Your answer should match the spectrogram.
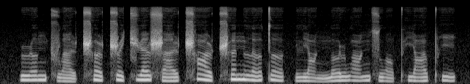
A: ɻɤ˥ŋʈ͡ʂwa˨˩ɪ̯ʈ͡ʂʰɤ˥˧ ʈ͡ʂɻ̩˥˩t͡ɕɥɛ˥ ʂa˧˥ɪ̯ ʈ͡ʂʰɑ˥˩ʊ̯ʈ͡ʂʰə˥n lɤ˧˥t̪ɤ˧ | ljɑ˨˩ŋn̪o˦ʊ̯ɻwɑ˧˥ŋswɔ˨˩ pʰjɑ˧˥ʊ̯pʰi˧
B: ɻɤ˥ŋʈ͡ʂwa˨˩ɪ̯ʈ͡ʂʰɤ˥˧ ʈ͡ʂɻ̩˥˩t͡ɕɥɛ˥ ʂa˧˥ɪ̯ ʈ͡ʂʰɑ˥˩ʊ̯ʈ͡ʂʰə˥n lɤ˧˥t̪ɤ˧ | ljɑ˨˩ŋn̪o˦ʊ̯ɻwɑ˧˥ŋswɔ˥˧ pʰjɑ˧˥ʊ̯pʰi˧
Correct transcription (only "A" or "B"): A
